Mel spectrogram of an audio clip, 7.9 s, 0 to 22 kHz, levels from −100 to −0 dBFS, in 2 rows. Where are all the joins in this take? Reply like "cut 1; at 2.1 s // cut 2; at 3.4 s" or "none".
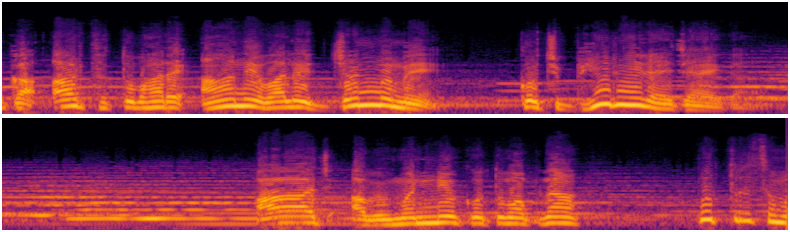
none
